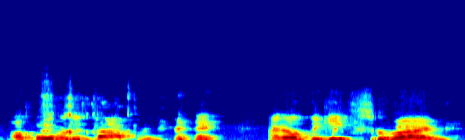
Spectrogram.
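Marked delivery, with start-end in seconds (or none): none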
